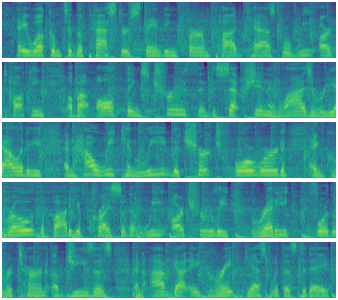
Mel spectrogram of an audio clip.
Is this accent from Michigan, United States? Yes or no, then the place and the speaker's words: no; Georgia, United States; now in Illinois, United States; So now I'm from Georgia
